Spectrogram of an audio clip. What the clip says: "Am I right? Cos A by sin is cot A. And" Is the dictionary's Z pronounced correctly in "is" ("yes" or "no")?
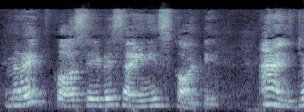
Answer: no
